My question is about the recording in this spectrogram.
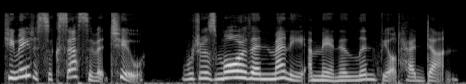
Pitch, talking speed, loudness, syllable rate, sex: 235 Hz, 230 wpm, -18 LUFS, 5.1 syllables/s, female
